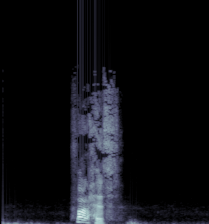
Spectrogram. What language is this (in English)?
Kabyle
